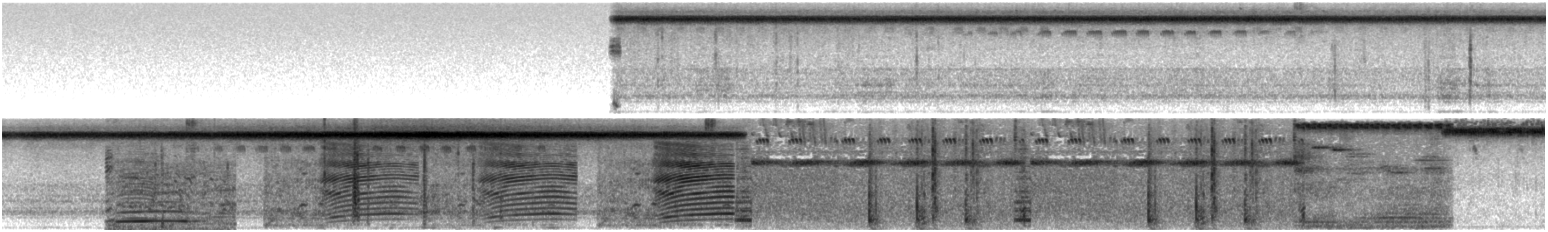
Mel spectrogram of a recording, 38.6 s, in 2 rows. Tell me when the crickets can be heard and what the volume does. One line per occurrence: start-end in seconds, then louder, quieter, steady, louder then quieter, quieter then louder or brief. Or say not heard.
7.6-38.5 louder then quieter.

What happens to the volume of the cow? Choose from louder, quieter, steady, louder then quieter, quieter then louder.
quieter then louder.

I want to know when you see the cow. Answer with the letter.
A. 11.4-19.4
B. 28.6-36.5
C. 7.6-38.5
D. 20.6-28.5
D.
